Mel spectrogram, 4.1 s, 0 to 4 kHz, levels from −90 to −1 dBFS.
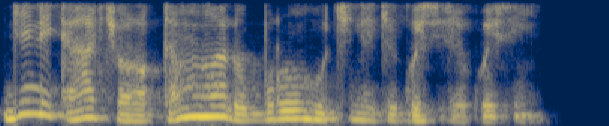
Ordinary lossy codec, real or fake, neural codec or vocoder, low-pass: none; fake; codec, 16 kHz, 4 kbps, FreqCodec, smaller model; 3.6 kHz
